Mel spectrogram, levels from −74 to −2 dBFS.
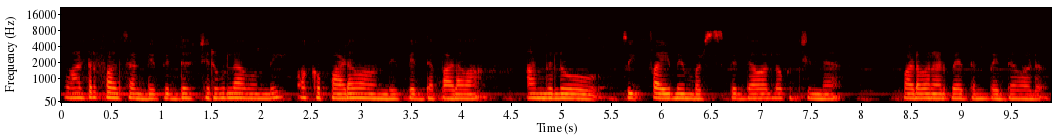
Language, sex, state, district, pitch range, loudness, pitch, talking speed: Telugu, female, Telangana, Nalgonda, 180-195 Hz, -37 LUFS, 190 Hz, 145 wpm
